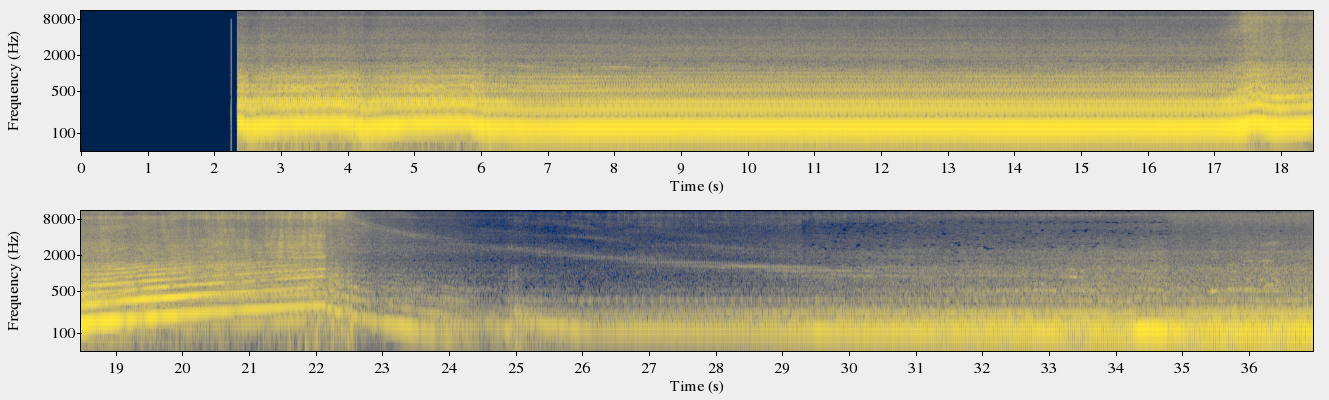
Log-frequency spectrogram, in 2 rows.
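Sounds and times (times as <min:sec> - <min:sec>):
car engine revving on dyno: 0:02.4 - 0:36.9
falling whine spinning down: 0:05.8 - 0:32.5
low rumble: 0:25.1 - 0:36.9.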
